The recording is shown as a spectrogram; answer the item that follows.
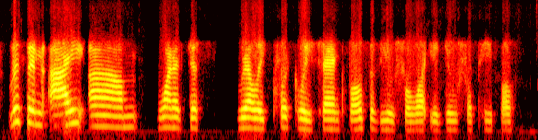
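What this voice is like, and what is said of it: Boston accent. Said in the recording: “I love Boston. I love your accent... Oh, it's darling.”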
